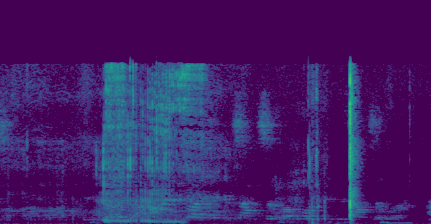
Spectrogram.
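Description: A faint voice murmuring about a second in, then a single sharp click about three and a half seconds in, amid small handling sounds.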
